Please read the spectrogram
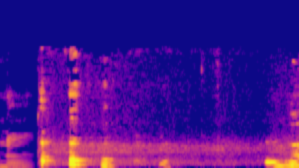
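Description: A few short, throaty, laugh-like vocal sounds from a woman in the first second, just after a music track's last chord fades out.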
